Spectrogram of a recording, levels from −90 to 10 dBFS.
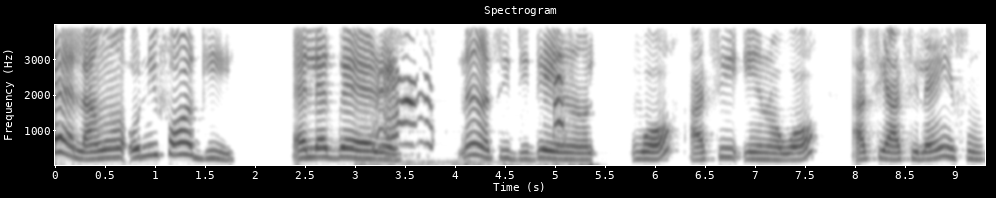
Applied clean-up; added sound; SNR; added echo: classical method spectral subtraction.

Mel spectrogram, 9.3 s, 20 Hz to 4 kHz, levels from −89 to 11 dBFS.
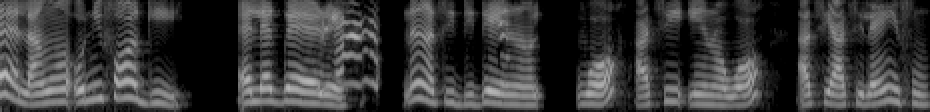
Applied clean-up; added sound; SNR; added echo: neural mask model Resemble Enhance denoiser.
